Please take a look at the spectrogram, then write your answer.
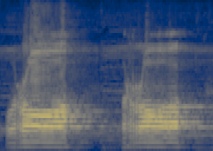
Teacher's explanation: اس میں ٹنگ ٹپ roof of the mouth کے پاس لگتی ہے. ایک وائس اور رولڈ ساؤنڈ ہے اسی لیے اس سے ہلکی سی ریٹل اور وائبریشن ملتی ہے جب ٹنگ اوپر کی طرف رول کرتی ہے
